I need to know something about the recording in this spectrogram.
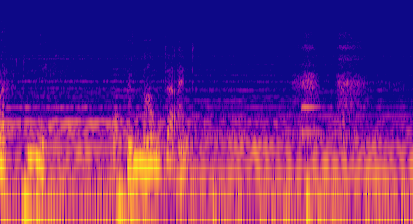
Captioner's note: crying; Josh crying; somber music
